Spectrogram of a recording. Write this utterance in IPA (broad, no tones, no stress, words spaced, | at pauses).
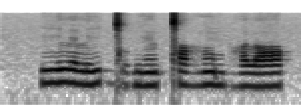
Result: ilɪl i ɡ͡ǀoɡẽlǀɒ ɦõbʱɒl ɒ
